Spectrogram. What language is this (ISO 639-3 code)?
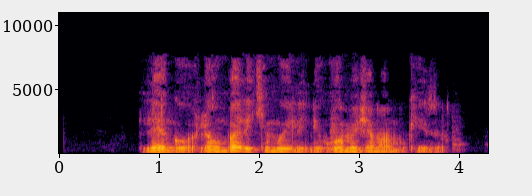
swa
